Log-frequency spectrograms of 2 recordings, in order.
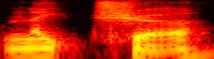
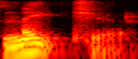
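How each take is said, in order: First: The middle consonant is a 'ch' sound. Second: The middle consonant is a 'ty' sound. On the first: The speaker calls it wrong. "There's no C in there. It's not nature" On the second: The speaker calls it right. "It's nature. Like a tune"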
